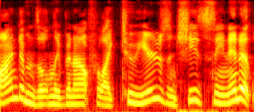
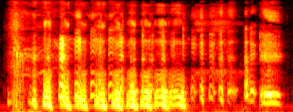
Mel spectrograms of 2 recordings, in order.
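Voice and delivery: chuckle; 4 semitones lower than usual. Real, not acted. Laughs at own joke.

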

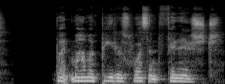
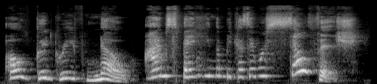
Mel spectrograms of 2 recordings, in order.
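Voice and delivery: high, loud, exasperated; good grief, fed up; wife exasperated with husband; 8 dB louder than usual. Acted.

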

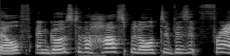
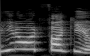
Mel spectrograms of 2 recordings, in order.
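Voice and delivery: mock outburst; 10 semitones higher, 5 dB louder, much faster than usual. Fiona teasing Lip.

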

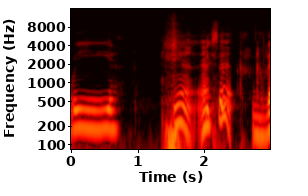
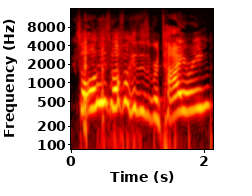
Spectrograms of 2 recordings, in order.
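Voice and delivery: high, loud, indignant question; real loud astonishment; incredulous; 10 semitones higher, 9 dB louder than usual. Real, not acted. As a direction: burst out in disbelief. Reacts to retirement news.

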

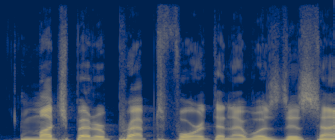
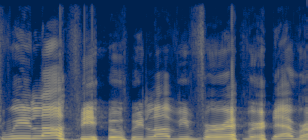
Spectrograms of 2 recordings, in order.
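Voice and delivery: louder, higher announcer call breaking into laughter; mock announcer yell; 8 semitones higher, 4 dB louder than usual. Host retelling the Mexican announcer's yell to America, laughing. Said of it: "Mexican announcer yelling".

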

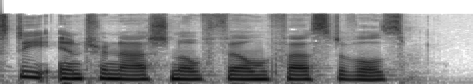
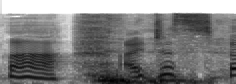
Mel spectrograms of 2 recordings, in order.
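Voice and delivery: laughing; 5 semitones higher than usual. Real, not acted. Laughing at her own confession.

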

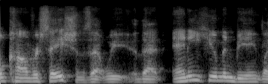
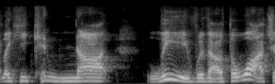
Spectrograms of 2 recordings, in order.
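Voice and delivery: ordinary delivery

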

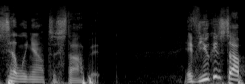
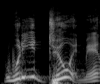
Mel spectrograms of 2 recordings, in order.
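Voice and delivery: exasperated; 9 semitones higher, slower than usual. Real, not acted. Exasperated at Derek Carr.

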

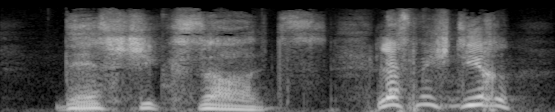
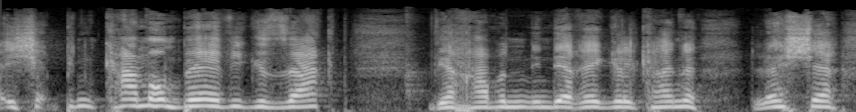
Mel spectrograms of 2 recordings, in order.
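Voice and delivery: ordinary talk, nothing marked

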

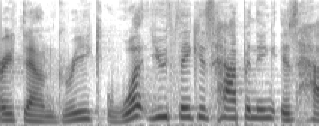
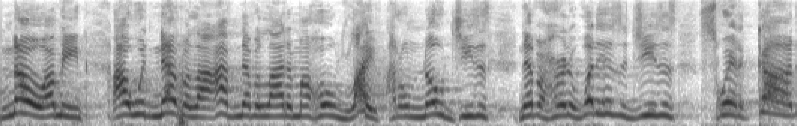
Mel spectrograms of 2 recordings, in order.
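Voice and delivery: mock insistent liar; 6 semitones higher, 3 dB louder than usual.

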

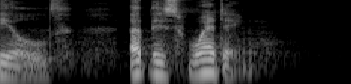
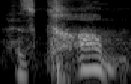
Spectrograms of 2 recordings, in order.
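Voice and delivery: ordinary talk, nothing marked

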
